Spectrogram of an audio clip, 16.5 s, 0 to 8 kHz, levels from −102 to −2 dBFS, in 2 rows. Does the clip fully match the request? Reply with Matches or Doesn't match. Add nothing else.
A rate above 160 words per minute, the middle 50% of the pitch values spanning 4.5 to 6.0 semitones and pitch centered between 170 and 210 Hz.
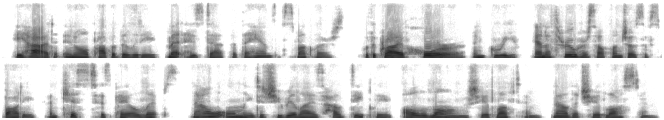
Doesn't match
